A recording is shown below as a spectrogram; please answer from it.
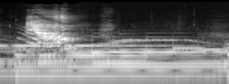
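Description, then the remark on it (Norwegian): A parrot named Sara, in her cage in Jon Bing's kitchen, chatters and gives a loud, cat-like meow near the start, then a softer drawn-out warbling call, over a steady low background hum. “Papegøyen Sara skvaldrer og mjauer i buret sitt.”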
